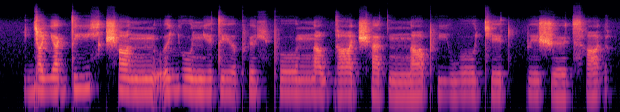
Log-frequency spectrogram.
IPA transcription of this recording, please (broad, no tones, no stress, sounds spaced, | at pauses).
ɟ ɑ ʎ a ɡ t iː ç t͡ʃʰ ɑ nː o̰ ə̯ ʎ oː ɲ ɪ t ɪː ə̯ pʰ ø ç pʰ oː nː ɑ w ɡ ɑ t͡ʃʰ a t nː ɑ pʰ iː w oː cʰ ɪː t pː ɪː ʃ ø t͡sʰ ɑ ɡ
